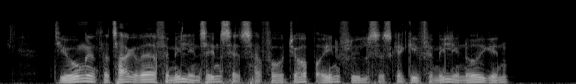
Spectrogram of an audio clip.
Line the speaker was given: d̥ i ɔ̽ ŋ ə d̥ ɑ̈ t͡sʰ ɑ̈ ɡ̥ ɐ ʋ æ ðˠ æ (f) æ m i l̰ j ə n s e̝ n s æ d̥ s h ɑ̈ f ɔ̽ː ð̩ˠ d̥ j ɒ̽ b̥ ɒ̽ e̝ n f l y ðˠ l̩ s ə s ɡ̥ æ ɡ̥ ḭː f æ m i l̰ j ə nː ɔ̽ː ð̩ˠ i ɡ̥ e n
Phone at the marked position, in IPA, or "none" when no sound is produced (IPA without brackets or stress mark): f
